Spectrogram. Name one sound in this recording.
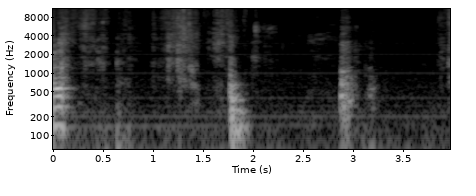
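A hard plastic case clicks as it is set down.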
